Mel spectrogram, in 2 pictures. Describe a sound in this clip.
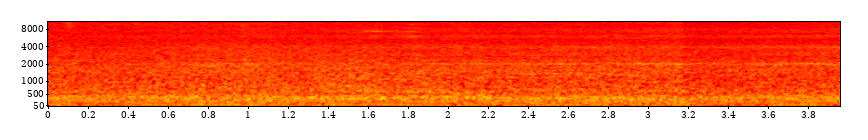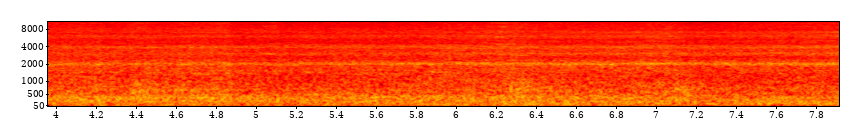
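An electric train rumbles and hums as it pulls slowly away.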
